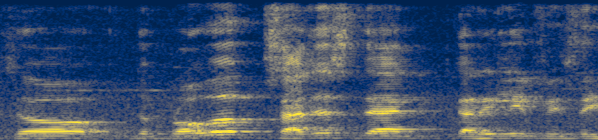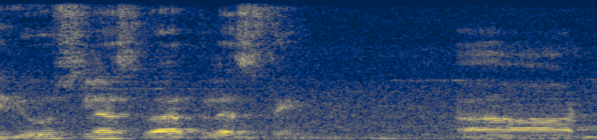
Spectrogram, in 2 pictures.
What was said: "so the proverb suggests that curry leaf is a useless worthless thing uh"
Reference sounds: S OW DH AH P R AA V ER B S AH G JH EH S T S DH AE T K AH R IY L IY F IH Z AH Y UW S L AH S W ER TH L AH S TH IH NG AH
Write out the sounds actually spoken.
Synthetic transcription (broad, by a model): S OW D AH P R AA V ER B S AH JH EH S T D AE T K AH R IY L IY F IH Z AH Y UW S L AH S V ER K L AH S T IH NG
